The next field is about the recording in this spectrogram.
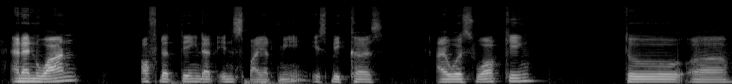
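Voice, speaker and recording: A host and photographer with an Indonesian accent speaks in a relaxed conversational interview, his voice at an ordinary middle pitch for a man. His delivery is halting and stop-start, with restarted words and many likes and fillers.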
